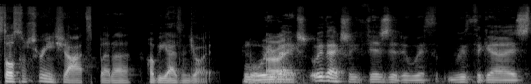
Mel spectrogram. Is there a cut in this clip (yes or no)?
yes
